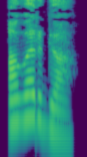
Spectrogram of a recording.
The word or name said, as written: ಆವರಕ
